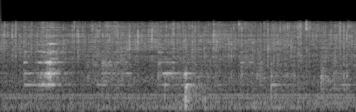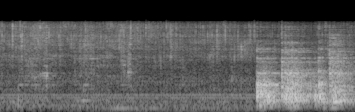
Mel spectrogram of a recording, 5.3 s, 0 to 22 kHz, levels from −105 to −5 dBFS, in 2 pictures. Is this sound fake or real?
real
